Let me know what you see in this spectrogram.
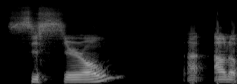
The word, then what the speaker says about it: Cicerone: Cicerone. – Cicerone. – Think of like sis and sister, sis and sister. Sir, like, hello, sir. Rome. – Okay, so Cicerone.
